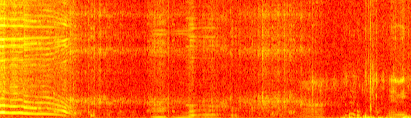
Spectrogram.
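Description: A single drawn-out wail that rises and then falls in pitch, lasting about a second and a half at the start. Faint low voices follow, and near the end there is loud low rumbling from wind or handling on the microphone.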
